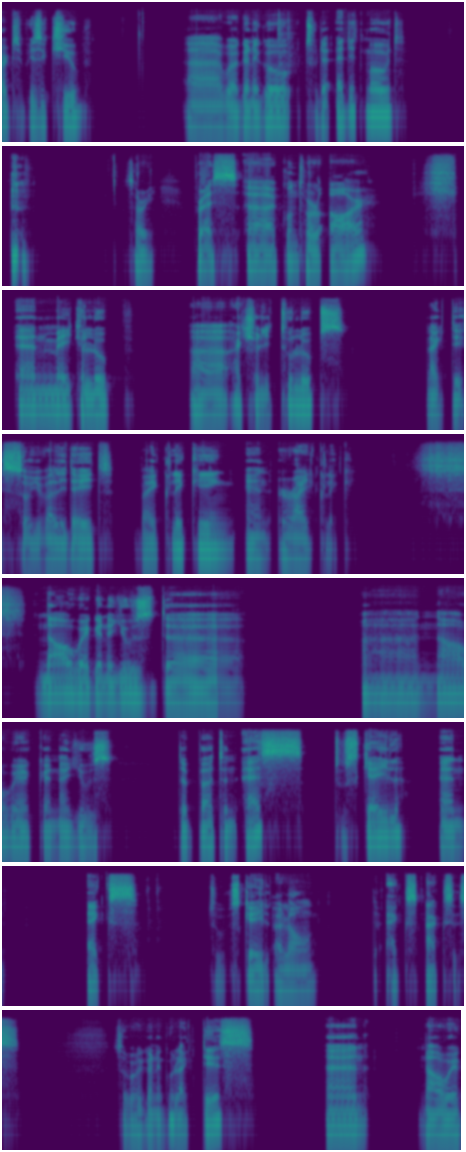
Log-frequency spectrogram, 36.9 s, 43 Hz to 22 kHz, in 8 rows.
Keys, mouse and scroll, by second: 0.1-0.5 scroll up 2, 2.7 Tab, 6.9 ctrl+r, 16.6 right click, 17.7-19.0 middle drag, 25.8 s, 29.1 x, 32.9 click, 36.2-36.9 drag.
